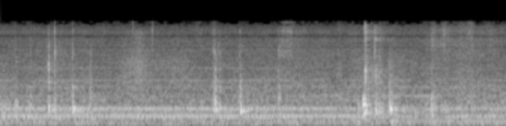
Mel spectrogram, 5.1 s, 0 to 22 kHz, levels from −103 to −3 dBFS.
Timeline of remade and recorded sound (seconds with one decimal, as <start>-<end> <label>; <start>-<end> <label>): 0.0-5.1 recorded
